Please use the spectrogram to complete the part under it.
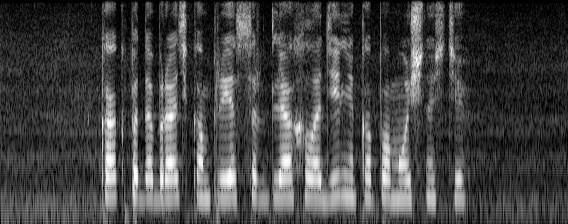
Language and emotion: Russian, neutral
